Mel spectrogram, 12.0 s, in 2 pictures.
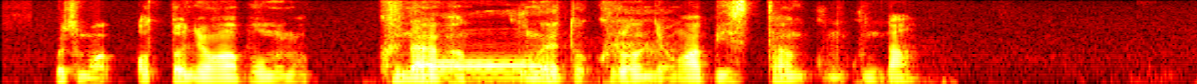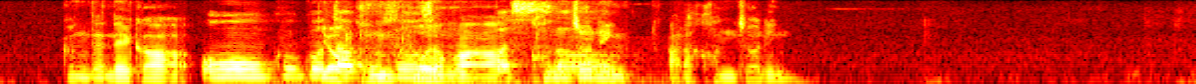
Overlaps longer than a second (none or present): present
